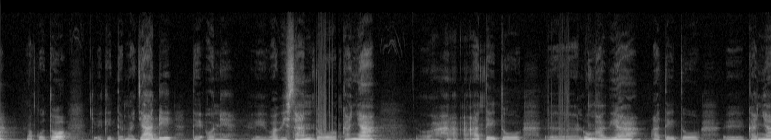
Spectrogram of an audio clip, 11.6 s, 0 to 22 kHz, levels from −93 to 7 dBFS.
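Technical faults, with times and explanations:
4.78 to 5.09 s and 8.21 to 8.54 s, loose connector crackle. Two irregular bursts of scratchy crackle break into the speech, each lasting about a third of a second. A worn or dirty contact is making and breaking as it shifts. This chops the signal on and off, and any DC on the line turns each break into a pop.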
